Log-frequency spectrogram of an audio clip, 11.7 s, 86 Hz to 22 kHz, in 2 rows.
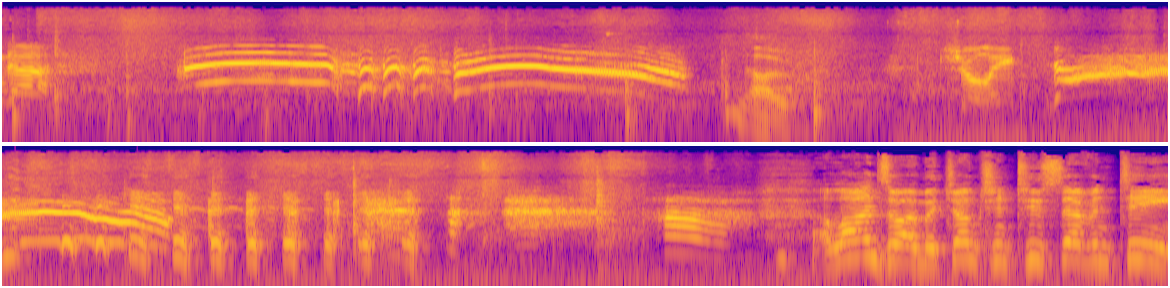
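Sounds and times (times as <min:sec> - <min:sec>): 
person imitating a silly high-pitched scream: 0:00.9 - 0:03.4, 0:05.2 - 0:06.8, 0:08.6 - 0:09.6
laughter: 0:01.3 - 0:03.4, 0:04.9 - 0:09.8
speech: 0:03.7 - 0:05.1, 0:06.7 - 0:11.6.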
